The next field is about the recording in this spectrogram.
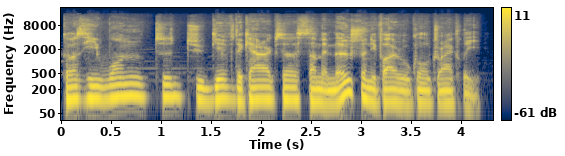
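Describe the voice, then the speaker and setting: Male game streamer, soft mellow tone, dry close sound with music underneath, loose rambling chat. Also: lowish voice, fairly even intonation, normal speed, no echo. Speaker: livestream host.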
